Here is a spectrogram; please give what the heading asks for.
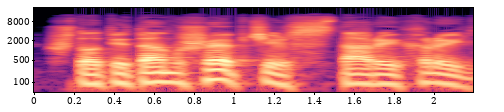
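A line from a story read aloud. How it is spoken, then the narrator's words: Shout. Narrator (Russian): закричал Хлопуша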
